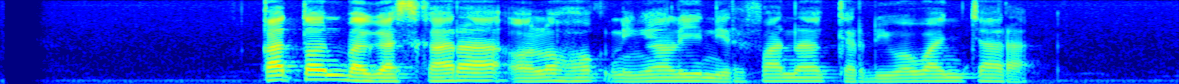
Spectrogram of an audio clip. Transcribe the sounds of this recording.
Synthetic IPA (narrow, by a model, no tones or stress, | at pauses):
kat̪ɔnbaɡaskaɾaʔɔlɔɦɔk̚niŋalinirfanakɨrdiwawaɲt͡ʃaɾa̰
